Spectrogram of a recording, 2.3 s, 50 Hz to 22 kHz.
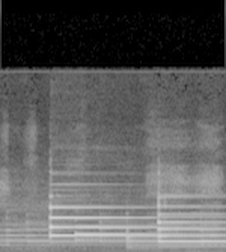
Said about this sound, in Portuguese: Feliz Natal, que dia 24, amado, para 25, esses sinos estejam repicando em tua casa.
